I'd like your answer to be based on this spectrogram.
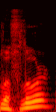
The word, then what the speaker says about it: LaFleur: I'm sorry, but he ain't changing his last name to LaFraud. yeah, it's pronounced LaFleur.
